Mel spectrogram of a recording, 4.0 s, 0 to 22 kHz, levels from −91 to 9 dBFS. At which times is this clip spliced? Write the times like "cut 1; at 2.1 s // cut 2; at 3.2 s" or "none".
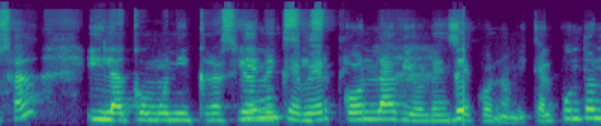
cut 1; at 1.7 s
